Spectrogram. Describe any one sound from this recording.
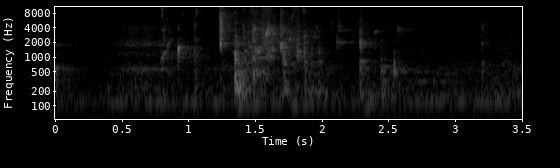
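Water splashes and drips as a bottle is lifted out of a filled sink.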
